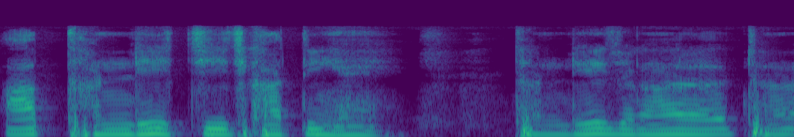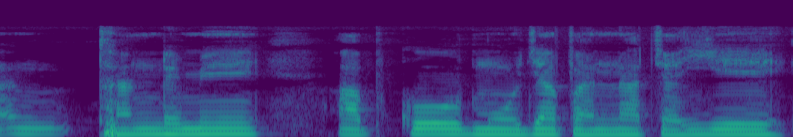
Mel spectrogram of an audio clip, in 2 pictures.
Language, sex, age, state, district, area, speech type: Hindi, male, 18-30, Uttar Pradesh, Jaunpur, rural, spontaneous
